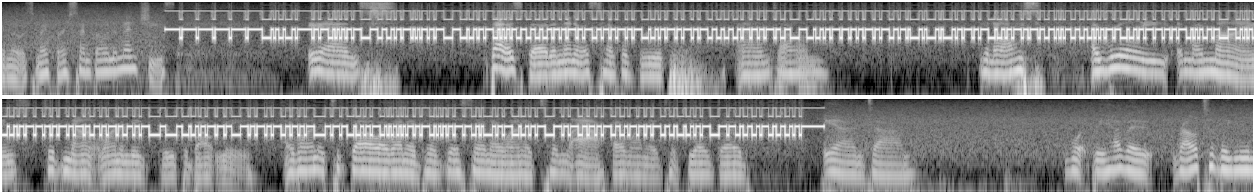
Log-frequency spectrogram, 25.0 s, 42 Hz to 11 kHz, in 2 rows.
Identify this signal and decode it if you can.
RTTY (45.45 baud, 850 Hz shift), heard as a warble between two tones, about 1700 Hz centre, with speech in English. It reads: 49869 42800 88129 10333 26841 14094 12255 19051 46473 90818 97878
